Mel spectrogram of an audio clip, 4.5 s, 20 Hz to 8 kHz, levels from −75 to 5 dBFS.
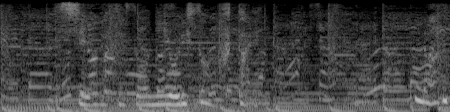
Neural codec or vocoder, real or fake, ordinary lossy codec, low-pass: none; real; Opus, 32 kbps; 7.2 kHz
